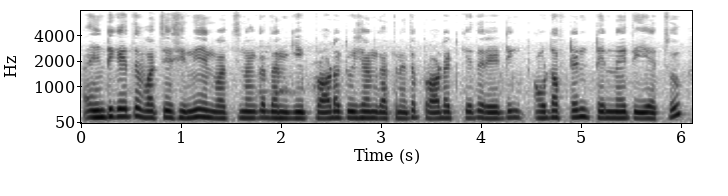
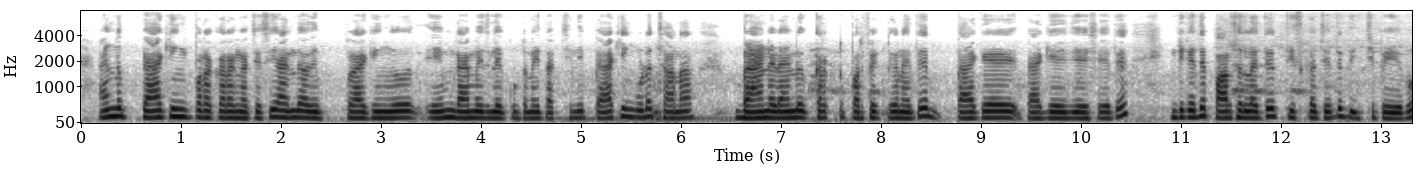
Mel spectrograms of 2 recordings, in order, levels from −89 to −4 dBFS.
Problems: none marked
